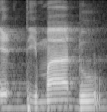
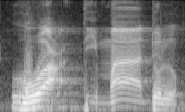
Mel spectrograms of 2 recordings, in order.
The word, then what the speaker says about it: اعتماد: Kalau hamzatul wasal bacanya ya diwasal, bukan huwa i'timadu, bukan begitu, bukan ya. Jadi masdarnya apa ini? i'timad. Masdarnya khumasi. Masdarnya khumasi itu dengan wazan ini, itu dia hamzanya pasti hamzah wasal, bacanya wa'timadul qalbi, begitu.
